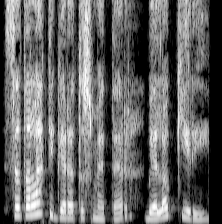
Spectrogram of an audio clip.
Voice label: Gps Navigator Female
